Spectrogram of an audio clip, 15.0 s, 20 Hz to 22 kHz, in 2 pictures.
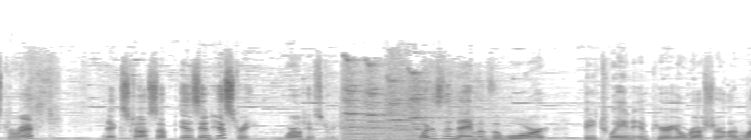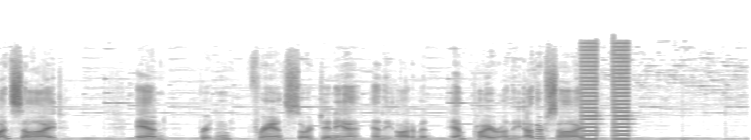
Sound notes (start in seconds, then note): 13.3 buzzer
